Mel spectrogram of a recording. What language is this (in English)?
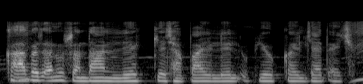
Maithili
